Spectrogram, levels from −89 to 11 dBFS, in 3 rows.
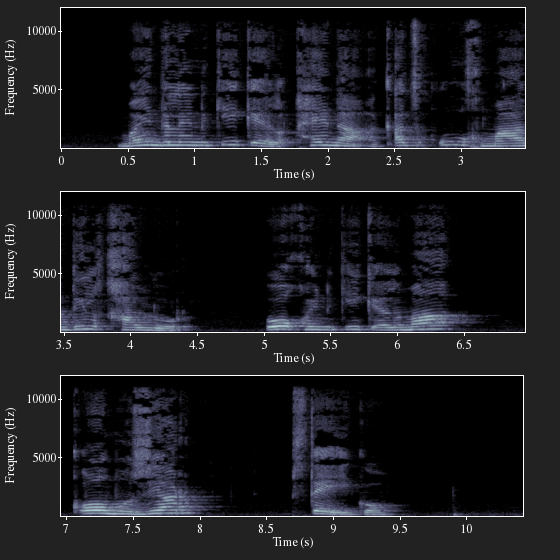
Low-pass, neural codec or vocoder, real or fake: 10.8 kHz; none; real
